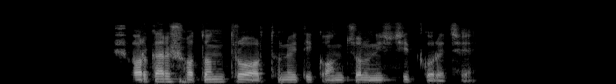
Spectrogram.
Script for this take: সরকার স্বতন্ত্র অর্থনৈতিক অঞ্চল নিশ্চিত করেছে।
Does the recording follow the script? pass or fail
pass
